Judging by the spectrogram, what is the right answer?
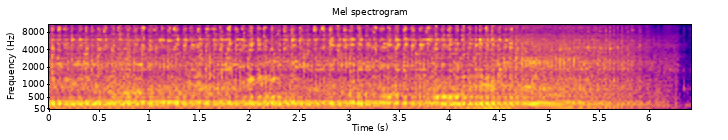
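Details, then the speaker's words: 1954 Johnson 5.5 HP outboard restarted on a heavy oil mix and smoking, after carburetor rebuild; head not too hot. Fast, even two-stroke buzz runs steadily, then revs wind down smoothly to a stop. Normal running. "And uh, another old motor comes back to life. Let me start it up again. I had do have a heavy oil mix."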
